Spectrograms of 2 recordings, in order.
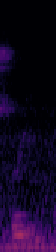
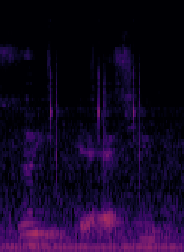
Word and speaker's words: Sui: Or you can call him Sui. Spell it? Sui, S-U-I. Or Suido, S-U-I-D-O-U. S-U-I? Yep. Means water, right? Mm-hmm. Well, it's the Onyomi for water. What is it? Onyomi is its Chinese reading for water.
